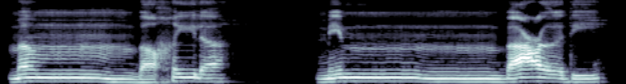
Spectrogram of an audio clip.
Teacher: نون ساکن کے بعد با ہے، اسے یہاں پر اقلاب ہوگا اور اسے یعنی غنہ اور اخفا کے ساتھ پڑھیں گے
